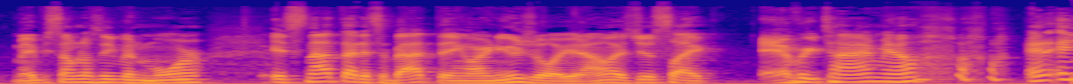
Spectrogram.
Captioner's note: laughs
